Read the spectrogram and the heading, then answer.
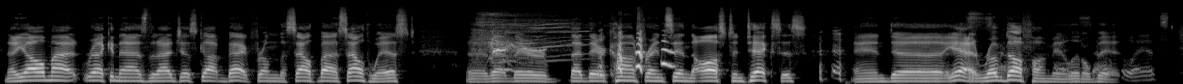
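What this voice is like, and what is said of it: Put-on Texas accent. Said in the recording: “your Texas accent's getting real good there”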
